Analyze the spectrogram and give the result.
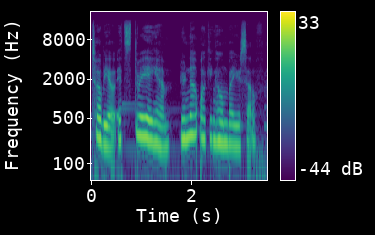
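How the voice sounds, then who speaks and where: A woman reading the lines of a calm, protective young man who grumbles low and slow, in a fan fiction reading. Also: soft background music, lightly acted.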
